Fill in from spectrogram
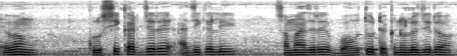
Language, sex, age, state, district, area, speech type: Odia, male, 18-30, Odisha, Kendrapara, urban, spontaneous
